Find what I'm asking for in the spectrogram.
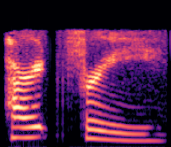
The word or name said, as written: heart-free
